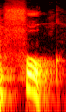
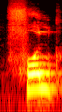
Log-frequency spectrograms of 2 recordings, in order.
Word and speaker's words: folk: এখানে হবে হচ্ছে ফোক, FOLK। ফোল্ক হবে না, উচ্চারণটা হবে ফোক।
